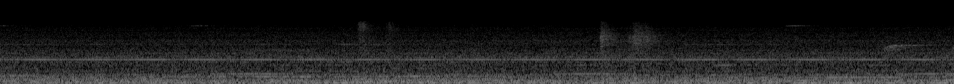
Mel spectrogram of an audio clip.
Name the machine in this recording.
slide rail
